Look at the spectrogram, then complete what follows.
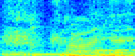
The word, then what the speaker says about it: Kanye: All I need is y'all to pronounce my name. Kanye, but some of my blacks, they still say Kane.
